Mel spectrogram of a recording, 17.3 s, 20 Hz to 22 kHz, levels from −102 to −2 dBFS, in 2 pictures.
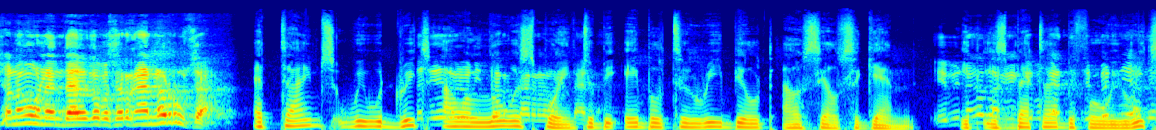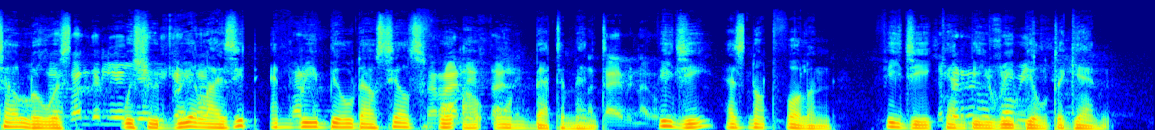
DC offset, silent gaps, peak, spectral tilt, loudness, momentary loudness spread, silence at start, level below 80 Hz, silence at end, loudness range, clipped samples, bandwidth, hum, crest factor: under 0.1%; none; -8 dBFS; -6.5 dB/octave; -31 LUFS; 11 LU; 0 s; -52 dBFS; 0.35 s; 5 LU; under 0.1%; 14.5 kHz; none; 22 dB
